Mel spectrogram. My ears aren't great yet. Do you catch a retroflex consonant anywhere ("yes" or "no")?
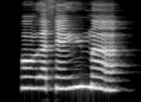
no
